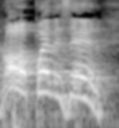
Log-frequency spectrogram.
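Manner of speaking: high, mock indignant protest; father yelling in protest. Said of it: "y empezó a gritar".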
